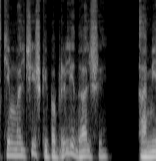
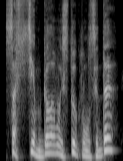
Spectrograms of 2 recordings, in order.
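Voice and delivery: put-on indignant girl's higher voice; 8 semitones higher, 4 dB louder than usual. A narrator's reading. Girl to the sleepy boy, indignant. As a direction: scold him in pitched-up disbelief. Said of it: "возмутилась девчонка".

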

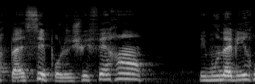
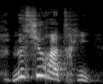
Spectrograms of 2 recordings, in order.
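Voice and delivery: loud, high warning exclamation; alarmed cry; 5 semitones higher, 7 dB louder than usual. A narrator's reading. Suzeran hushes Rattray before a secret slips out, urgent cry. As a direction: cry out to cut him off. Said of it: "s'écria Suzeran en mettant un doigt".

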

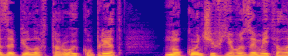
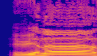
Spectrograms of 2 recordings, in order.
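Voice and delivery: loud, high tipsy shout for wine; 9 semitones higher, 5 dB louder than usual. A narrator's reading. Tipsy host Zych shouting loudly for wine. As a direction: bellow for wine, merry and carried away. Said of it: "закричал расходившийся владелец".

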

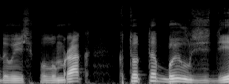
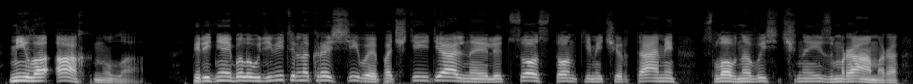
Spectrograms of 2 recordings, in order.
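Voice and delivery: ordinary delivery

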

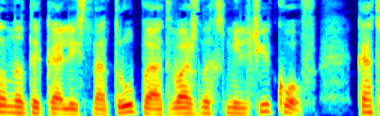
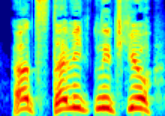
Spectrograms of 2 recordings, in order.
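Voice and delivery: high, loud sergeant's command; exclaimed; 10 semitones higher, 5 dB louder than usual. Acted. Sergeant stops his squad's whining, exclaiming loudly. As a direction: call the squad to order briskly. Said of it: "воскликнул Сисюля".

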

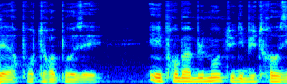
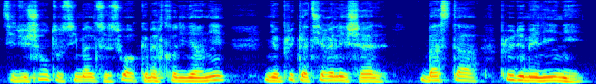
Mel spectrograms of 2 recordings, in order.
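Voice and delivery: higher-pitched scolding, rising to a loud finish; bad-tempered; 6 semitones higher, 5 dB louder than usual. A narrator's reading. Teacher warns his pupil before the performance, bad-tempered. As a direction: threaten in mild narrated ill humour. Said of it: "avec autant de mauvaise humeur".

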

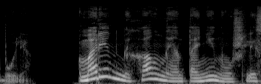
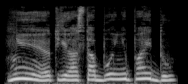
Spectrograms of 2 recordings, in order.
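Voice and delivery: higher, loud, alarmed protest; frightened refusal; 6 semitones higher, 7 dB louder, slower than usual. A narrator's reading. Antonina balking at shopping with her friend, frightened. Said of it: "опять испугалась Антонина".

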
